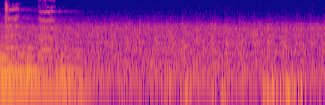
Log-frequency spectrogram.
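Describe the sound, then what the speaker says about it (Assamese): Passenger train with sleeper coaches on the Guwahati to Bokakhat route, heard from inside as a steady low rumble of carriages and rail noise, with a brief tonal whine or horn-like blast near the start. "এইখন হ'ল আমাৰ ট্ৰেইন। আমি ট্ৰেইনত উঠিলোঁ"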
